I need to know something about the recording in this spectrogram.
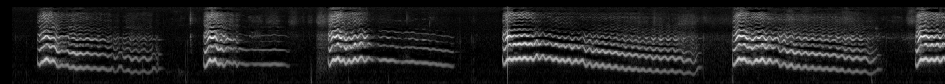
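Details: A one-day-old Golden Retriever puppy 'singing': six drawn-out, wavering wails, each starting high and sliding slowly downward, separated by short pauses, over a faint steady hum.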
